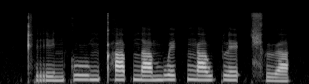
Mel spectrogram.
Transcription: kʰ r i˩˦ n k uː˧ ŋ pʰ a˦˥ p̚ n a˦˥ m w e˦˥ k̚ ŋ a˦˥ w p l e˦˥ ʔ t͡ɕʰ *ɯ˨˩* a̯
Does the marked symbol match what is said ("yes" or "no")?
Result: yes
